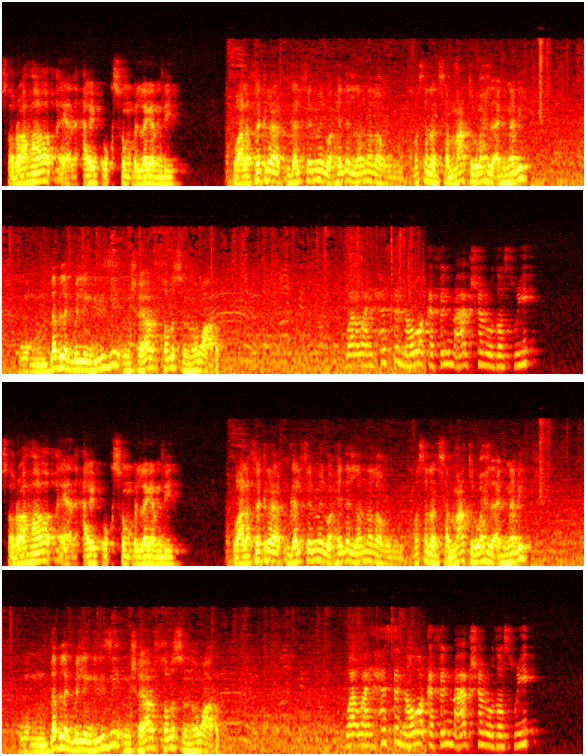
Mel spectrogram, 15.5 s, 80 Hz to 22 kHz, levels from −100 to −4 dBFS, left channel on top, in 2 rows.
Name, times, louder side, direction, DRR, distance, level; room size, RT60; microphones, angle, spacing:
voice 1, 0.1-2.3 3.1-7.0 8.0-10.7, equal, ahead, 5 dB, 0.5 m, -21 dB
sound 1, 3.0-13.4, left 2 dB, 55° left, 1.1 m, -38 dB
voice 2, 12.3-14.8, right 3 dB, 35° right, 8 dB, 1.3 m, -27 dB
14.0 x 10.5 x 3.1 m, 0.35 s
head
